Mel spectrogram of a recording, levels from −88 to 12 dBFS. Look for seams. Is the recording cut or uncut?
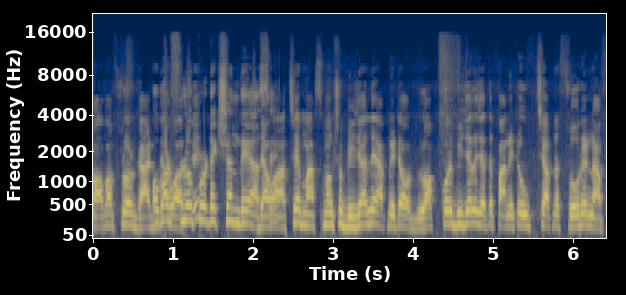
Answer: uncut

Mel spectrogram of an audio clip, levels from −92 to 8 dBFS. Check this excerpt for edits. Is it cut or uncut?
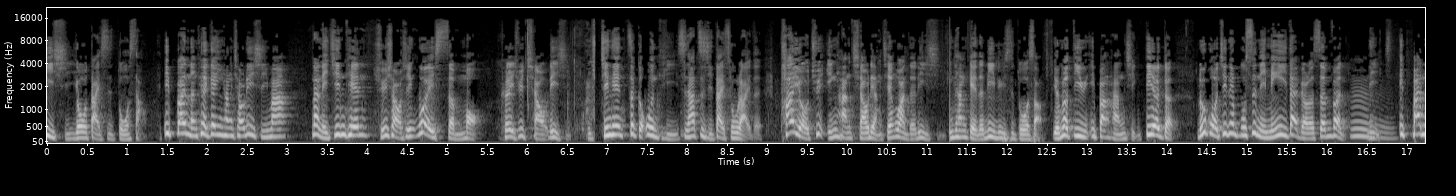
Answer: cut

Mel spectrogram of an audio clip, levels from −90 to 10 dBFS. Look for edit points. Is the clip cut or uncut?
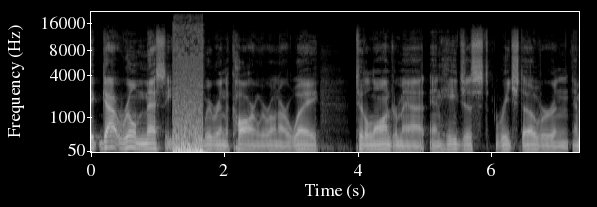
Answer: cut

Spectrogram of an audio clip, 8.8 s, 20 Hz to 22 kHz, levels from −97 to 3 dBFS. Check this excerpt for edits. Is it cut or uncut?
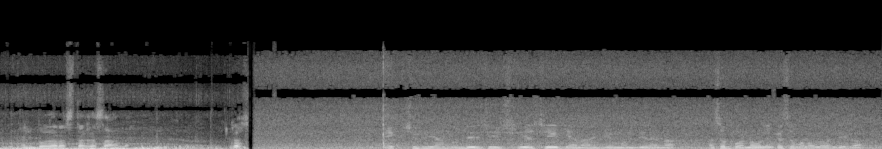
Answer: cut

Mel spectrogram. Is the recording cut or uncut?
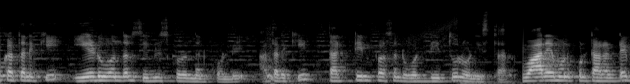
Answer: cut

